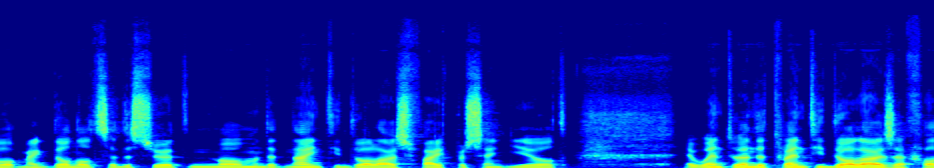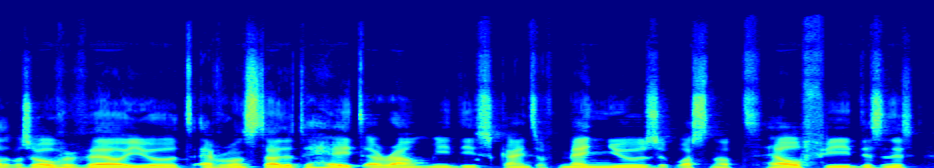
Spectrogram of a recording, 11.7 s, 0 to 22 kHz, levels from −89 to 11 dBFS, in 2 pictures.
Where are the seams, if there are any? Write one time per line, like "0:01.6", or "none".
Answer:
none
